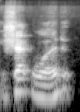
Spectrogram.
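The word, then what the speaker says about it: Chetwood: Alshet is on the edge of the Shetwood, and I only pronounce it that way because, as I said, French.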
